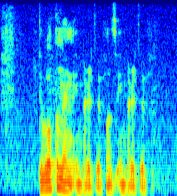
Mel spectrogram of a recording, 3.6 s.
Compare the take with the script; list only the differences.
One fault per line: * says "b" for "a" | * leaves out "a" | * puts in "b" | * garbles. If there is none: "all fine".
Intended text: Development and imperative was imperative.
all fine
